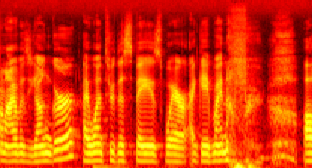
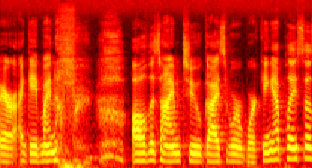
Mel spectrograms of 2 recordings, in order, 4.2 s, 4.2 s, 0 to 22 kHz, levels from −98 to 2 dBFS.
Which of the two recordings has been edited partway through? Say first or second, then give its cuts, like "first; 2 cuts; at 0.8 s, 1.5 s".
first; 1 cut; at 1.0 s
